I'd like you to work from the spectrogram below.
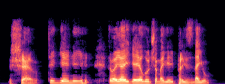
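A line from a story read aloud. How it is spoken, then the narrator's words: Joyful. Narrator (Russian): Радостно сказал Люка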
